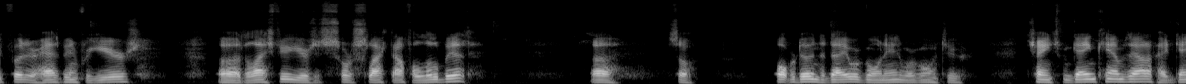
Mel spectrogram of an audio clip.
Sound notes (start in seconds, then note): none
